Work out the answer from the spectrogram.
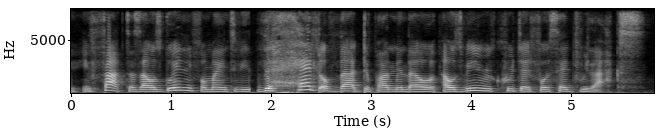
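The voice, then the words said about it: Nigerian accent. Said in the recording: “Me with my Nigerian accent”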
